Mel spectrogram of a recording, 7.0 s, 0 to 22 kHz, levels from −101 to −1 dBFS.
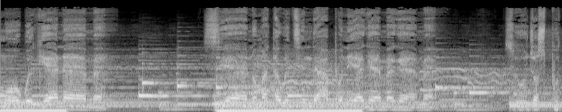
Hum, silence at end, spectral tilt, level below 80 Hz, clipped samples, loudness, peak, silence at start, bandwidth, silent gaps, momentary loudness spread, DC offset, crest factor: none; 0 s; -5.5 dB/octave; -20 dBFS; under 0.1%; -16 LUFS; 0 dBFS; 0 s; 16.5 kHz; none; 8 LU; under 0.1%; 14 dB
